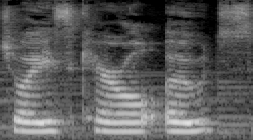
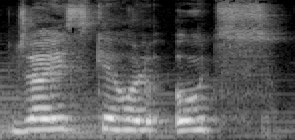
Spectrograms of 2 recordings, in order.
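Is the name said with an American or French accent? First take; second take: American; French. First: The name is said with an American accent. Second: The name is said with a French accent.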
